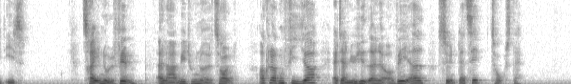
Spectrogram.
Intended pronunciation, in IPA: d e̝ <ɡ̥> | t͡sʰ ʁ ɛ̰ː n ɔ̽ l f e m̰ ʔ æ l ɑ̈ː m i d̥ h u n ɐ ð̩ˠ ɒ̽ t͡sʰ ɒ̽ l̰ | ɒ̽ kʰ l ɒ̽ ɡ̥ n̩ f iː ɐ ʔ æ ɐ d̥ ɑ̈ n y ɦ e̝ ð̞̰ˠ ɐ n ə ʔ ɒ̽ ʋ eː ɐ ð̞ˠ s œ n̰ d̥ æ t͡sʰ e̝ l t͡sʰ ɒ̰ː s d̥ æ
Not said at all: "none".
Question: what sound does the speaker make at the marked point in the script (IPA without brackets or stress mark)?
d̥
